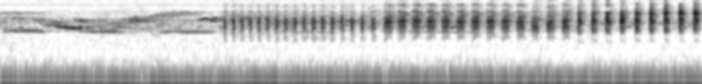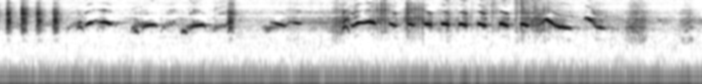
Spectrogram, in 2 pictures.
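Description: Baltimore Oriole giving a dry, buzzy chatter for about three seconds, then a run of clear, fluty whistled notes. A low steady hum sits underneath.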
